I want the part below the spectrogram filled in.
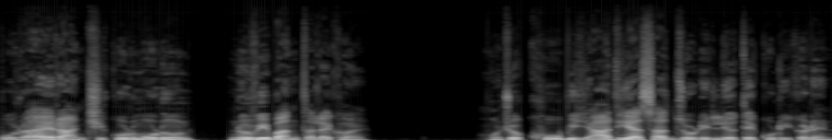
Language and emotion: Goan Konkani, sad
